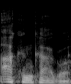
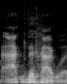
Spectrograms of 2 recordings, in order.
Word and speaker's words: Aconcagua: Is it Aconcagua, right? Aconcagua. Aconcagua. The hard one to pronounce.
